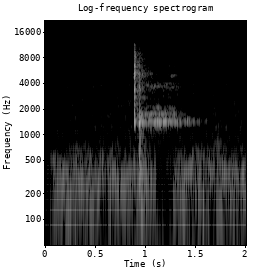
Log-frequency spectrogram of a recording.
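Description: Near silence, broken by one faint, short click about a second in, with a brief faint ringing after it.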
